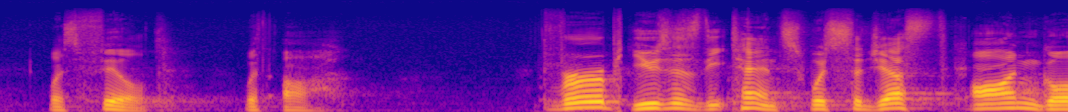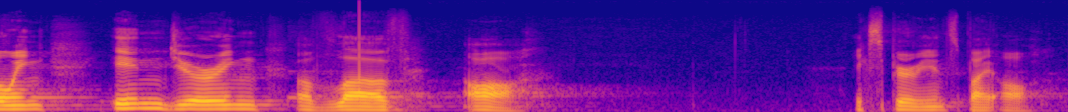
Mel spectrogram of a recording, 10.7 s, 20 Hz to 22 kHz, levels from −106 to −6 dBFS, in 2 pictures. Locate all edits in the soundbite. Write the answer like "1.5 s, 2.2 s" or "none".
2.7 s, 3.1 s, 3.6 s, 4.8 s, 6.8 s, 7.7 s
